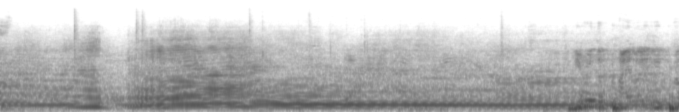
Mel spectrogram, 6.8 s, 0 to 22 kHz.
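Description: A giant-scale gas-powered RC aerobatic plane flies an outside loop less than 100 feet off the ground. Its engine gives a loud, sustained buzzing drone that dips and rises in pitch through the manoeuvre, with crowd or commentary sounds near the end.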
